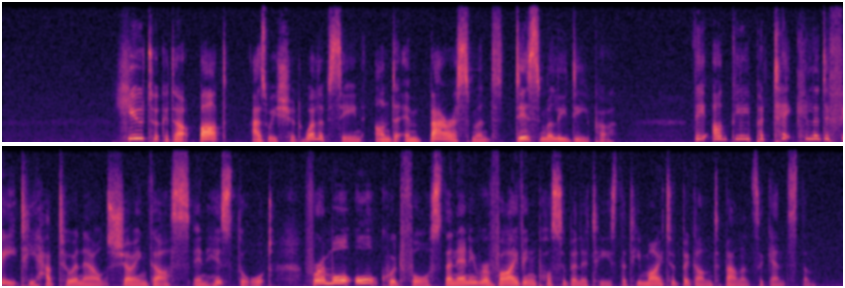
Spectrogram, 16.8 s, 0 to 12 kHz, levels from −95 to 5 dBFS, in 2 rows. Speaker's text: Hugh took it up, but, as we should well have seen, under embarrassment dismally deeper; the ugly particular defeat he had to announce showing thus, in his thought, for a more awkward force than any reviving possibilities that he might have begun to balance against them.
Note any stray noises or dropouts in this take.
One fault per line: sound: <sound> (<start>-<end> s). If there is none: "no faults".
no faults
